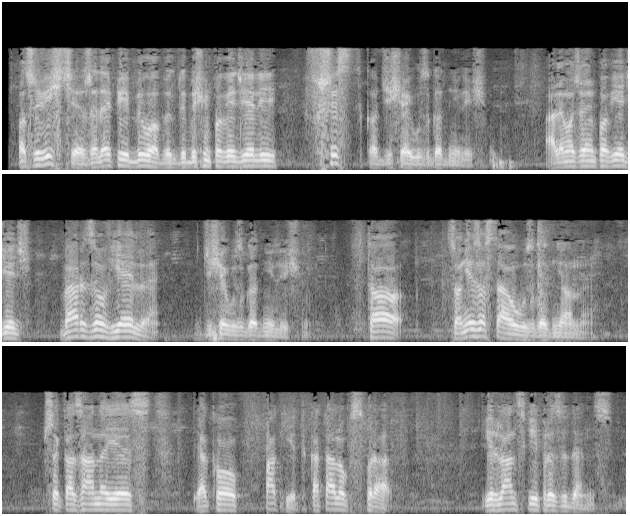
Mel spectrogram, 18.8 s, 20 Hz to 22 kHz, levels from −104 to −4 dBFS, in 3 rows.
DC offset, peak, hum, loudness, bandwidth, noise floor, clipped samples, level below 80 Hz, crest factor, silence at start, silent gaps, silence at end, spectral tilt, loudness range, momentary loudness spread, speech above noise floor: under 0.1%; 0 dBFS; none; -15 LUFS; 7.4 kHz; -40 dBFS; under 0.1%; -52 dBFS; 14 dB; 0.15 s; none; 0 s; -3.5 dB/octave; 3 LU; 14 LU; 25 dB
